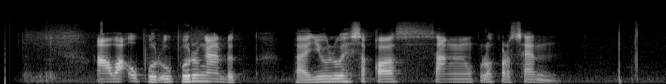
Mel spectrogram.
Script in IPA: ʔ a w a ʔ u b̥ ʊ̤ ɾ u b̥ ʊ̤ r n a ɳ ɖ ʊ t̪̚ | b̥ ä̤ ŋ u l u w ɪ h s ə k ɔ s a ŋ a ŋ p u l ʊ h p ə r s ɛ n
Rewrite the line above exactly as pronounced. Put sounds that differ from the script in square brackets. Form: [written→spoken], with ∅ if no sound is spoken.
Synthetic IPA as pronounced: ʔ a w a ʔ u b̥ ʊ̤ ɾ u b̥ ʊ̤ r [n→ŋ] a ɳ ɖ ʊ t̪̚ | b̥ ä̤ [ŋ→ɲ] u l u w ɪ h s ə k ɔ s a ŋ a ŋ p u l ʊ h p ə r s ɛ n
